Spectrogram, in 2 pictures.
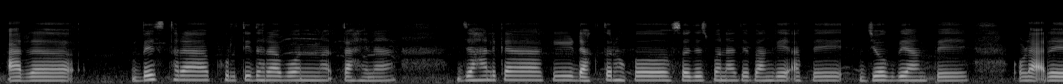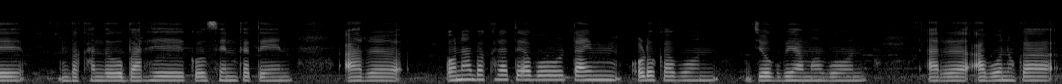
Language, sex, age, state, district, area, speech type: Santali, female, 30-45, Jharkhand, Bokaro, rural, spontaneous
